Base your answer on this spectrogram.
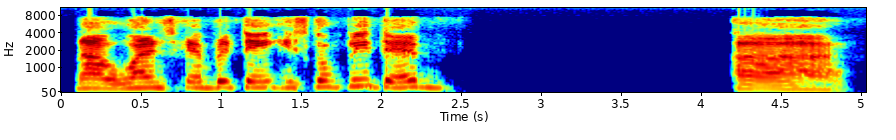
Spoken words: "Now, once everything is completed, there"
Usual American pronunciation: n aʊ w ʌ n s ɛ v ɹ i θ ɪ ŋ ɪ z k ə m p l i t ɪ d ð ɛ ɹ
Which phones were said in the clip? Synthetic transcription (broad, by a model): n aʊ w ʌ n s ɛ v ɹ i t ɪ ŋ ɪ s k ə m p l i t ɪ d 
